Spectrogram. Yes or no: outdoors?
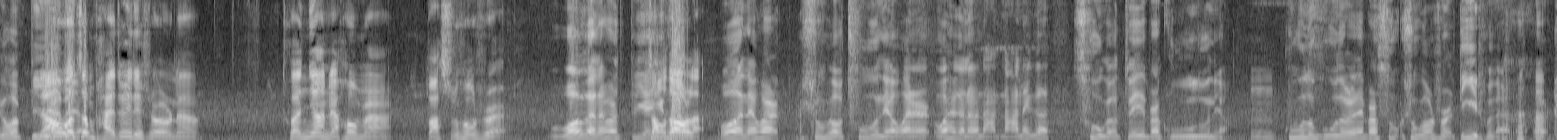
yes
